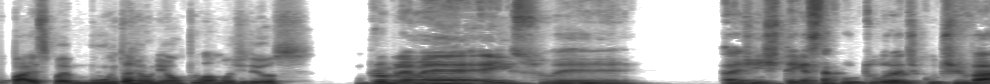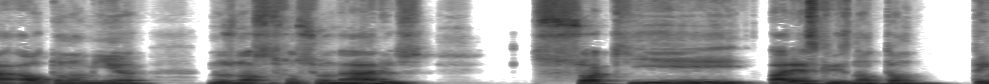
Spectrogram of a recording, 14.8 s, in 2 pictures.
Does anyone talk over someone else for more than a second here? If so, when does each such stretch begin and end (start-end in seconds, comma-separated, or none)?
none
